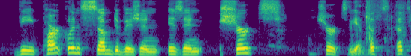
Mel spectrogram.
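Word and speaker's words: Schertz: The Parkland subdivision is in Shirts. Shirts. Yeah, that's that's how you pronounce it. Yeah. Shirts, Texas.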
